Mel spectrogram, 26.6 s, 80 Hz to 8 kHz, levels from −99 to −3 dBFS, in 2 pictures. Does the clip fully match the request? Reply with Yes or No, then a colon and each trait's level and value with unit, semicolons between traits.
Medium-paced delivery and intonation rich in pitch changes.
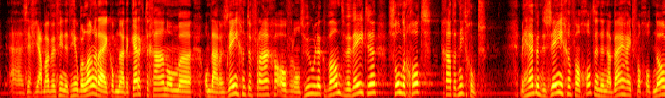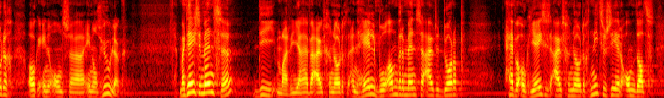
Yes: average, 170 wpm; wide, 7.5 semitones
